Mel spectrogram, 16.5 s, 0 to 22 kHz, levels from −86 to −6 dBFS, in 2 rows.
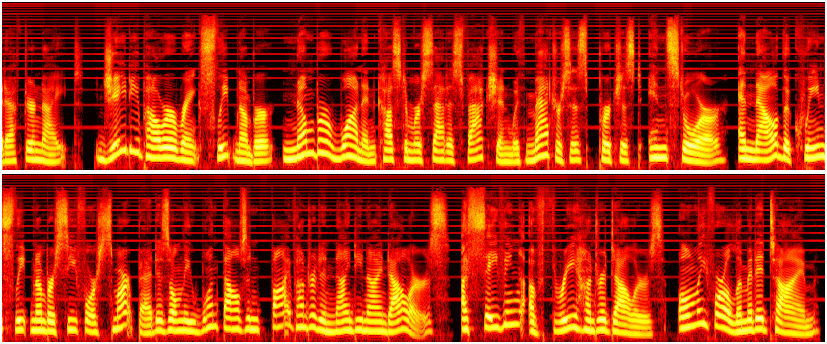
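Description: A speech recording with USB whine running through its whole length. A thin, fixed-pitch tone sits under the speech from start to finish. It is built on 1 kHz, the USB bus's 1 ms frame rate. Its strongest component is high up, at 10 kHz, the tenth multiple. It sits roughly 30 dB below the speech. The bus draws current in bursts at that rate, and the ripple leaks into the audio path through shared power or ground.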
